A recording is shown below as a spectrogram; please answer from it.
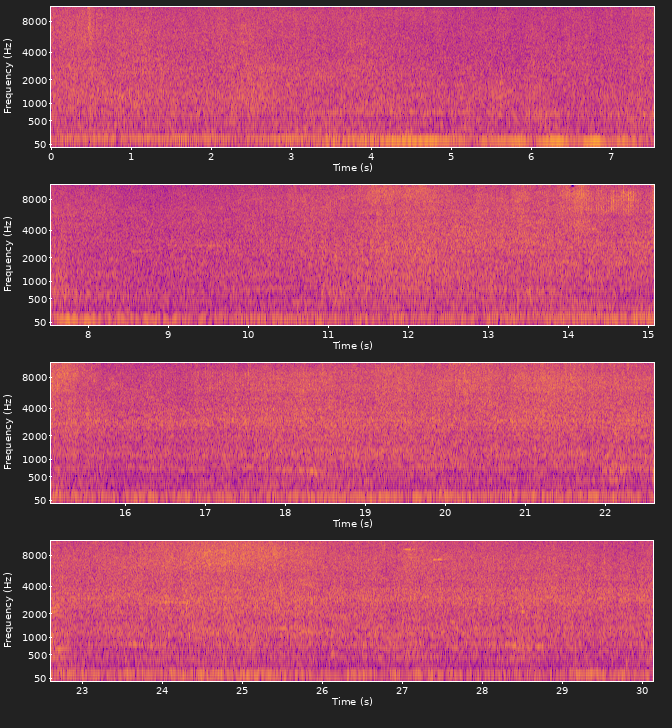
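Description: Low engine rumble, loudest between about two and eight seconds in, over a steady outdoor background with faint voices.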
